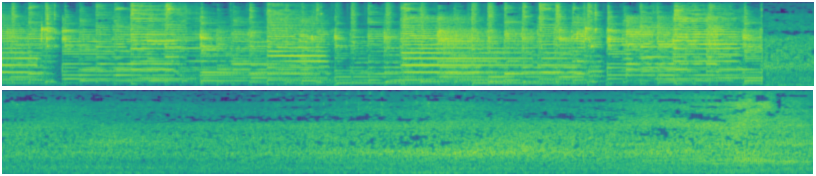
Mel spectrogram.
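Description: Acoustic guitar music with plucked notes for about the first nine and a half seconds, cutting off abruptly. Then steady road traffic noise from cars passing on a busy multi-lane city street.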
